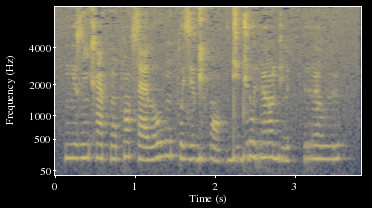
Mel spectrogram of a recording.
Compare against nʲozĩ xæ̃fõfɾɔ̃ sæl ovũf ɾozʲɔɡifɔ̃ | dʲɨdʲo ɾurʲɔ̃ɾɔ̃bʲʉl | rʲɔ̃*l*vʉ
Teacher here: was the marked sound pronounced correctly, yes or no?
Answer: yes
